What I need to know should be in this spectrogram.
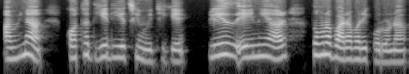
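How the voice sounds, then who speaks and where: A woman's voice: a little high, racing, warm tone, no room sound, close to an everyday voice. A woman voicing an earnest young fiancé. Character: young man, caring fiancé, insistent.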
